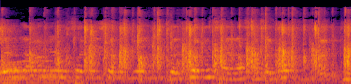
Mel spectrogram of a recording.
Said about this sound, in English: So I told you, clap your hands.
